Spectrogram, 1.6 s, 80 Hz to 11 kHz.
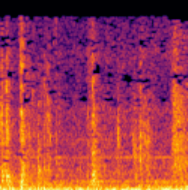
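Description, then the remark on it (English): Faint, uneven creaks, like old floorboards or timber straining, come in a few irregular bursts from a passage outside at nearly 2 o'clock in the morning, over a soft background hiss, with no voices. “There was a creaking in the passage outside.”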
